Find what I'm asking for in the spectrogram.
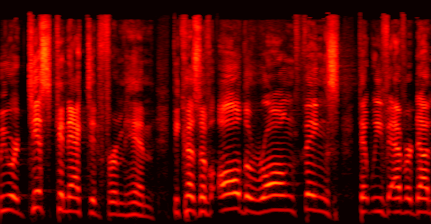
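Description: A man speaks at a moderate pace with a high pitch and lively intonation. The recording is very clean and silent behind him, with a dry, close sound and no echo. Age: 40s. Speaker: pastor. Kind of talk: sermon. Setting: church. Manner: animated.

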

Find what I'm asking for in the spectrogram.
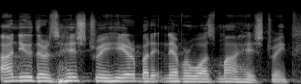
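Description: A man with a Syrian accent speaks at a medium pitch and a fairly quick pace, with fairly even intonation. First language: Arabic. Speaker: missions leader. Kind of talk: church interview.

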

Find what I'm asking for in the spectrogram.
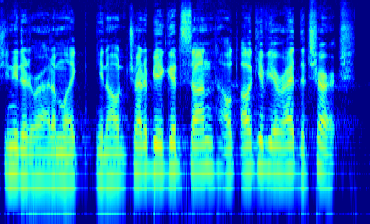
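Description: In a very clean recording with a silent background, a man with a normal speaking voice talks at a fairly high pitch with fairly even intonation. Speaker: church member speaking before offering. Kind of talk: testimony. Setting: church.

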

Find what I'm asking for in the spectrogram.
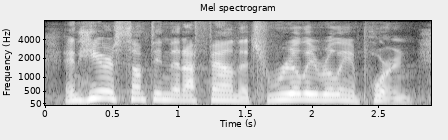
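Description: Music runs in the background. A man speaks with an American accent. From Texas. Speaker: youth pastor. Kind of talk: farewell sermon. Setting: church with congregation.

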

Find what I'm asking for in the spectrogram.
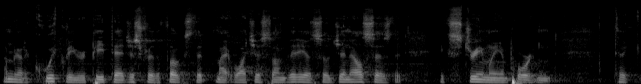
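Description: Talking at a fairly quick pace, a man uses a fairly low pitch and a monotone, flat intonation. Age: 70s. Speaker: event moderator. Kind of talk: moderating Q&A. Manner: halting, filler words.

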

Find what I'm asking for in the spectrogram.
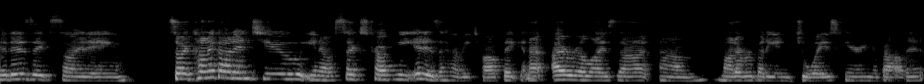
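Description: Using an ordinary speaking voice, a woman with an American accent talks at a moderate pace in a medium pitch with ordinary pitch variation. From Texas, Lubbock. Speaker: counseling professor. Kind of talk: interview.

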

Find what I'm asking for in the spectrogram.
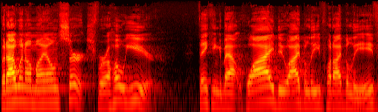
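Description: A man with an American accent talks at a moderate pace, his pitch fairly high with ordinary variation. Room echo can be heard. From Oklahoma, US. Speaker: guest preacher. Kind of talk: sermon.

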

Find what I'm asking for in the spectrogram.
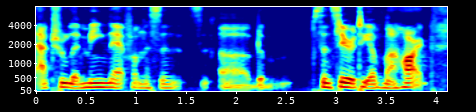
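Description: Speaking at a fairly slow pace with an American accent, a woman uses a very deep, low pitch, vocal fry and fairly even intonation over a very clean recording with a silent background. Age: 50s. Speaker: minister. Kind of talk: casual chat. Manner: halting.

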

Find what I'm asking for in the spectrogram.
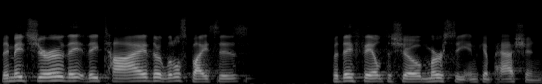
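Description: A man uses a normal speaking voice and moves along at a fairly quick pace. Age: 30s. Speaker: guest preacher. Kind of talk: sermon. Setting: church.

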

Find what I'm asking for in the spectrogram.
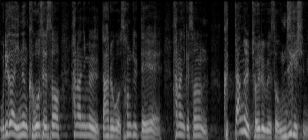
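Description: High-pitched man at a fairly quick pace, with lively intonation and hardly any pauses. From South Korea. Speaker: pastor. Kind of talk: sermon.

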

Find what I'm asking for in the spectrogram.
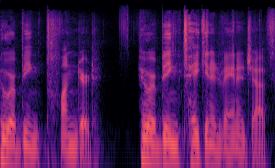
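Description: In a very clean recording with a silent background, a man speaks in a dark, mellow tone with ordinary pitch variation. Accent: American. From Texas. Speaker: nonprofit director, former pastor. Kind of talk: sermon.

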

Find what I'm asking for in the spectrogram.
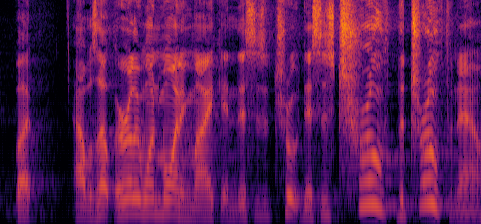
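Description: A man with an American accent, noticeable background noise behind him. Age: 50s. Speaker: pastor. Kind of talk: sermon.

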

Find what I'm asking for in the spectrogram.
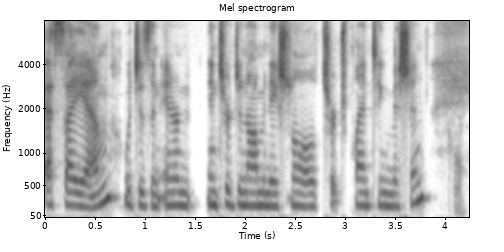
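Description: A woman with a General American accent, dark, mellow and somewhat breathy, at a moderate pace on a very clean recording with a silent background. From Colorado, US. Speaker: Old Testament professor and author. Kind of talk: casual interview conversation.

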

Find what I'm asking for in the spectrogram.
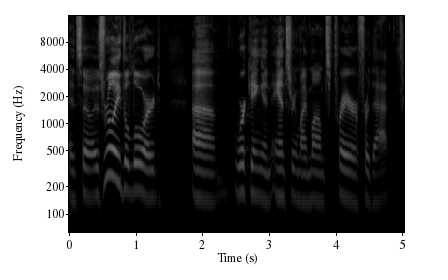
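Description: A man with an American accent speaks at a moderate pace in an unremarkable speaking voice, fairly high in pitch with ordinary pitch variation. The recording is very clean, with a silent background. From US Mid-Atlantic (Hagerstown, Maryland). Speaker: pastor and counselor. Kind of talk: sermon. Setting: church with congregation. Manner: casual, conversational with fillers.

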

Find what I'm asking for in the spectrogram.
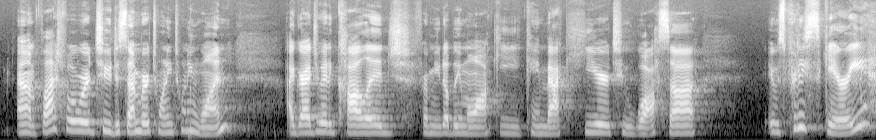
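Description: A woman with an American accent, a bright, sharp tone and medium pitch with ordinary variation, at a moderate pace with big swings in loudness, in a very clean recording over a silent background. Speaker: young adult ministry member. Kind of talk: testimony. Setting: church hall with audience. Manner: halting.

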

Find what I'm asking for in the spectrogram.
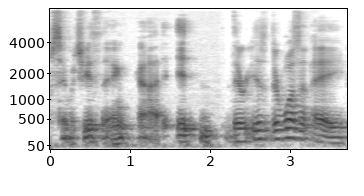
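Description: A man with a Southern US accent at a fairly slow pace, with audible room echo. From upstate South Carolina, Greenville-Spartanburg. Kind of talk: personal testimony interview.

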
